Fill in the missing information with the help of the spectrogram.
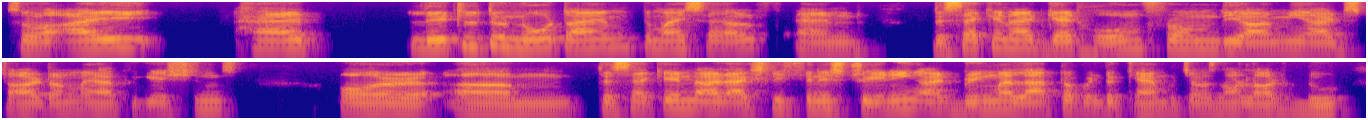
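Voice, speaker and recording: A man's voice: fairly high pitch, steady tone, normal speed. A young man from Nepal answering webinar questions about his college choice, rambling with many fillers and restarts over a video call. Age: young adult. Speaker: admitted student panelist.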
